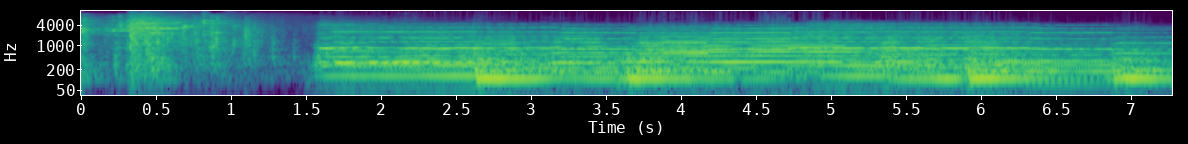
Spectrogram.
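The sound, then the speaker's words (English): A dish is deliberately broken with a loud crash, a burst of clattering shards lasting about a second, followed by sustained instrumental music playing steadily. “I'm going to break another dish.”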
